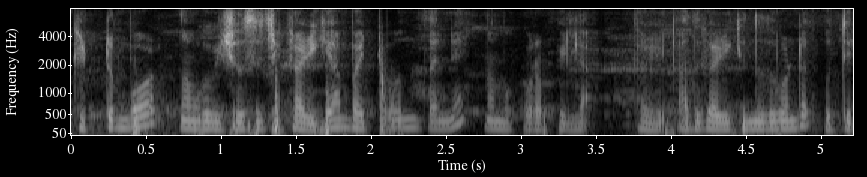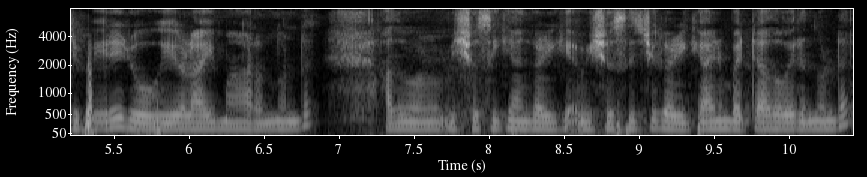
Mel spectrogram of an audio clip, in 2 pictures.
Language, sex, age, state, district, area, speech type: Malayalam, female, 60+, Kerala, Idukki, rural, spontaneous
